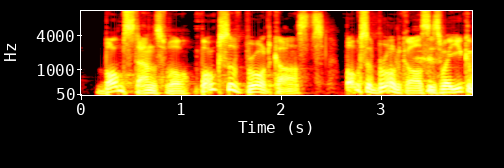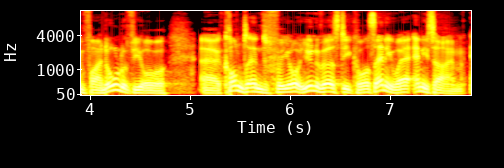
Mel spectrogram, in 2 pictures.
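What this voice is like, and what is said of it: Sexy voiceover voice. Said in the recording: “It's also my sexy voice.”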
